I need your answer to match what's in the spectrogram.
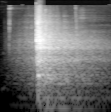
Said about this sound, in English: That door makes a big noise. He's usually more careful with it. Just eases it shut. Light as a feather. Really? No. Sometimes I think it sounds like the end of the world.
